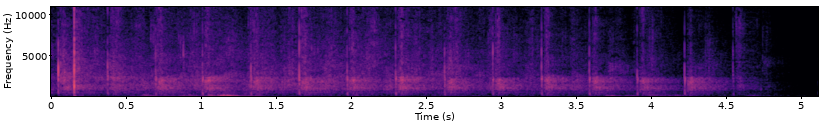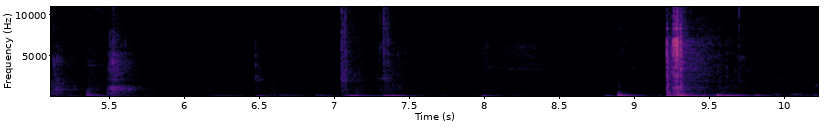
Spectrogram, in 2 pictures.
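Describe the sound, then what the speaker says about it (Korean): A church congregation at a dawn prayer service claps steadily for several seconds to welcome the pastor. The applause then fades into a quiet room with only a few scattered knocks and shuffles. "나오실 때 박수로 환영합니다"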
